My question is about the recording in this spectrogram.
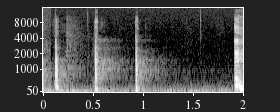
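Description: A man's breathy laughter: three short, sharp bursts in the first second, then quieter.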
